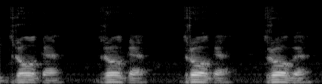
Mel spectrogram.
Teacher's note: you almost have to roll the sound traill the sound as opposed to saying this word like you would in English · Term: roll the r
